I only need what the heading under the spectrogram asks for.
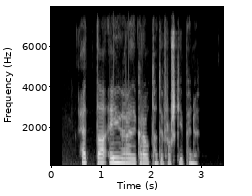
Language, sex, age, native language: Icelandic, female, 50-59, Icelandic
